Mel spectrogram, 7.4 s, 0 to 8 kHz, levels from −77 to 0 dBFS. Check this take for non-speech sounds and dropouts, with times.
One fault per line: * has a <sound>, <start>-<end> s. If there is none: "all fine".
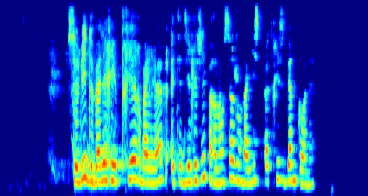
all fine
